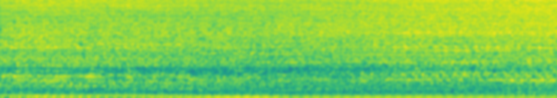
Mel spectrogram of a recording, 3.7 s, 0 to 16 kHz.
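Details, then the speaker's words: 2004 Subaru Impreza WRX STI, one owner, all original, room-temperature cold start at idle: low even rumble with no misses, knocks or ticks; very smooth healthy cold start. "it's a very very smooth cold start on any engine especially a subaru engine"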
